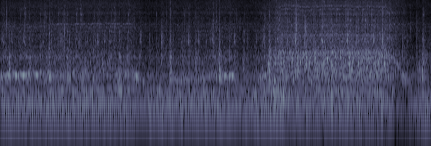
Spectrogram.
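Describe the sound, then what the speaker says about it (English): A sewing machine runs a straight stitch across gathered fabric, a steady close mechanical whir with a faint rhythmic chatter that speeds up briefly near the end, running alone. "I'm going to do a nice little just straight stitch right across that and holding those gathers like I want them"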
